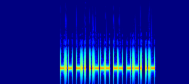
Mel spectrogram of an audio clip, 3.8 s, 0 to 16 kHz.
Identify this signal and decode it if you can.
Morse code, heard as a keyed tone, about 44 wpm, 700 Hz. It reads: KD2MCU
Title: USA Call Signs Repeated 2x 45wpm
